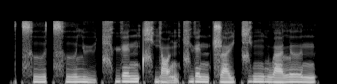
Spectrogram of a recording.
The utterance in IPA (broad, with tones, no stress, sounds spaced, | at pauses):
t͡sʰ ɹ̩˨˦ t͡sʰ ɹ̩˨˦ l y̰˨˩ t͡ɕʰ ɥ ɛ˦ n t͡ɕʰ j ɑ̰˨˩ ŋ t͡ɕ ɥ ɛ˥˨ n ʈ͡ʂ a˨˦ ɪ̯ t͡ɕ i˦ ŋ l w ä˨˦ l ə˥˨ n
